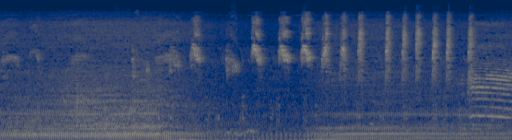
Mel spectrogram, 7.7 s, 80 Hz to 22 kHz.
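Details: Caged long-tailed shrike (cendet) being sunned, recorded about a month before 30 October 2020: a goat bleats at first, then the bird delivers a steady run of sharp, high, evenly spaced notes over background hum.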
